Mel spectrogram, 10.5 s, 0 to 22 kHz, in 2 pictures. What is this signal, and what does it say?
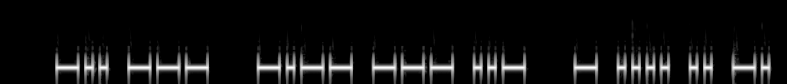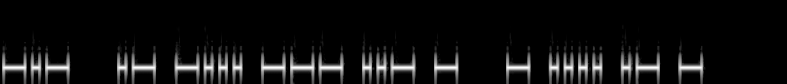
Morse code, heard as a keyed tone, about 25 wpm, 700 Hz. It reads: DO YOU THINK ABOUT THAT
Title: Sets of 5 Words Encore2 25wpm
